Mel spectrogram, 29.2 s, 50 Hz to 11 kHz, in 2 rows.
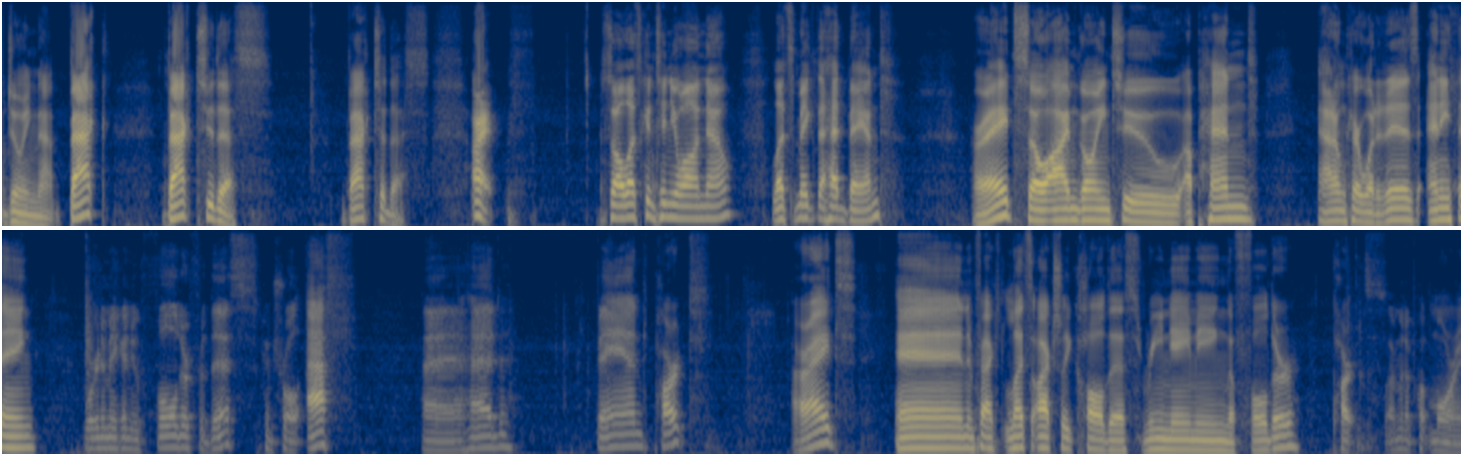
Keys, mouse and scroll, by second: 2.5 ctrl+right click, 3.5 right click, 3.8 alt+right click, 4.2 right click, 5.3 alt+right click, 9.4-10.8 drag, 17.0 click, 17.4 ctrl+f, 18.8-21.0 typing, 23.5 click, 27.1 click, 28.8 Right, 29.0-29.1 typing.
